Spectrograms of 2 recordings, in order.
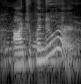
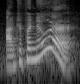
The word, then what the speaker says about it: entrepreneur: hear the stress on this word where is the stress four four one four two four three or four four okay i'll say it again entrepreneur four four okay watch me entrepreneur nice do that again good so it's a french version of the word like the word enterprise so in english we say n but in french you don't say n you say oh entrepreneur okay but we don't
